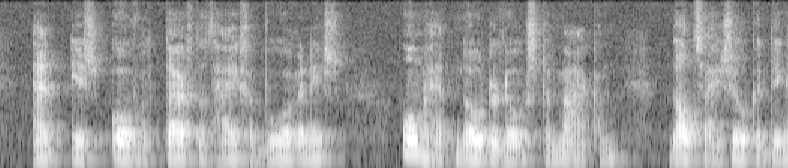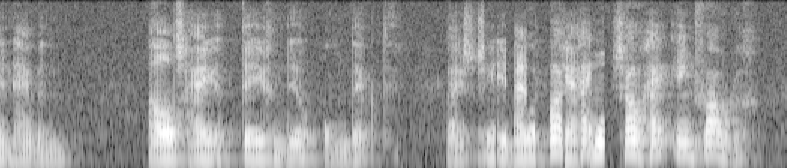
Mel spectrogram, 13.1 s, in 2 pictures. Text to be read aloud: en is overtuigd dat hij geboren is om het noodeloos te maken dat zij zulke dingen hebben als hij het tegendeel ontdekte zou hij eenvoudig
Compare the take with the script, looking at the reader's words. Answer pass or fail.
fail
